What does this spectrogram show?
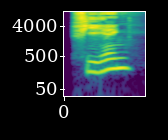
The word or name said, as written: fjerding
